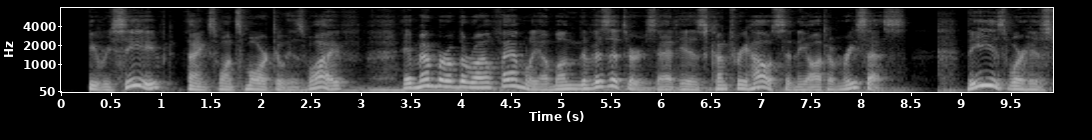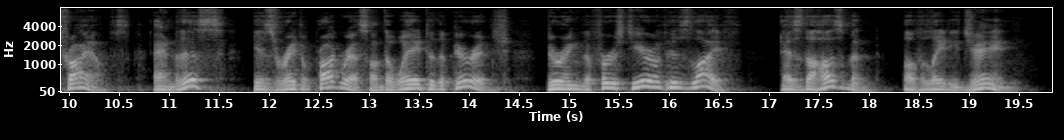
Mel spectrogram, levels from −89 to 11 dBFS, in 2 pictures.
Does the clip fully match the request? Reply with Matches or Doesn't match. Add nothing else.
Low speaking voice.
Matches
